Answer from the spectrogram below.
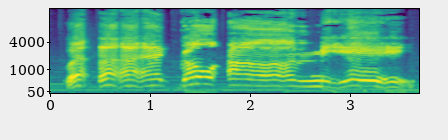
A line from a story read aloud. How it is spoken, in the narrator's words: Southpaw shouted as his voice warbled comically as he spun faster and faster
